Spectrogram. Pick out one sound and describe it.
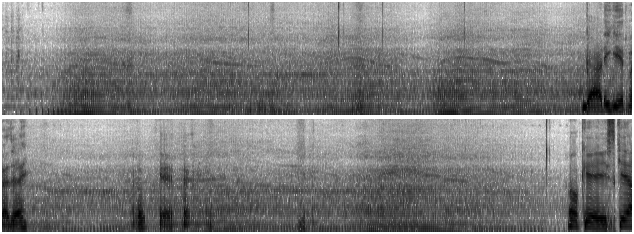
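A motorcycle engine idles with a low, uneven rumble.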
